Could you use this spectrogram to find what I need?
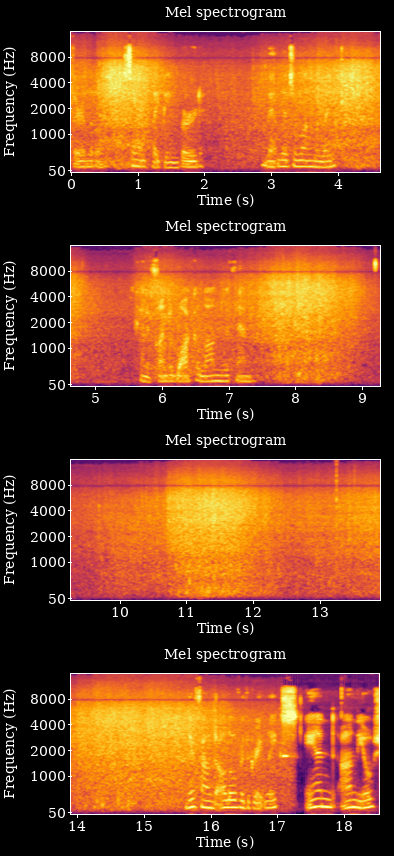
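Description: Waves wash and break onto a shore, swelling and fading.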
